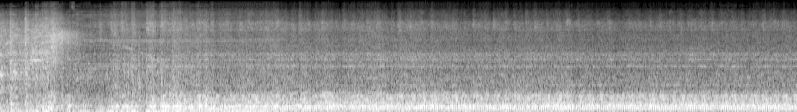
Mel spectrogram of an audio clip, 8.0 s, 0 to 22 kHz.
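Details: Car after refitting belt and battery wire, charging now reading about 14.4–14.69 volts: engine catches quickly and settles into an even, steady idle with no knocks, squeals or misses; runs healthy.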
